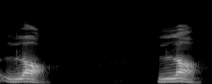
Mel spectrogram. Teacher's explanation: দেখো ল ল এই যে ল টা ল টা তালুতে কিন্তু জিহবাটা স্পর্শ করছে কিন্তু শ্বাসবায়ুটা জিহবার দুপাশ দিয়ে পুরো বেরিয়েছে আসছে এইভাবে উচ্চারণ হচ্ছে শ্বাসবায়ুটা সেই রকম ভাবে কোথাও বাধা পাচ্ছে না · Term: পার্সিক ধ্বনি, পার্শ্বিক ধ্বনি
